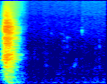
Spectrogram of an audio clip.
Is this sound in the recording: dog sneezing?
yes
